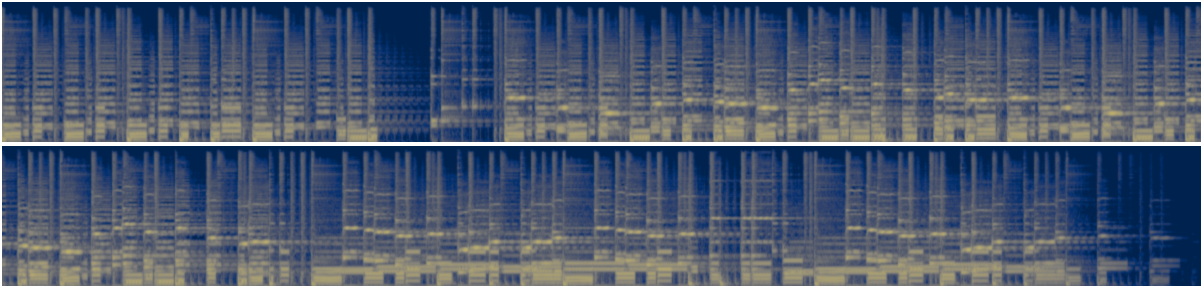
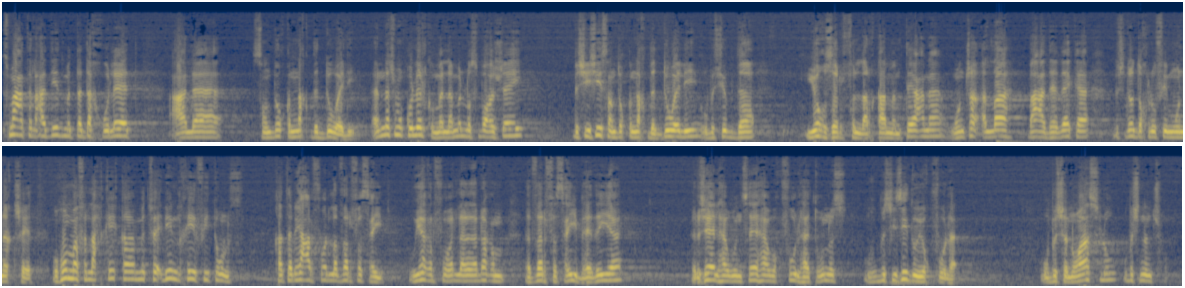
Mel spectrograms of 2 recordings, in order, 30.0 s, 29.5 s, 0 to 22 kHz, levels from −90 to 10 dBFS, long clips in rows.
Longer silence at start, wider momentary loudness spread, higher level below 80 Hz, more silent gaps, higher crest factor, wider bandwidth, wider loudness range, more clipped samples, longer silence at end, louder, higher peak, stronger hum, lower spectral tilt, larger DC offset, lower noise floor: about the same, 0 s vs 0 s; about the same, 9 LU vs 8 LU; first, -38 dBFS vs -50 dBFS; neither; about the same, 16 dB vs 12 dB; first, 19.5 kHz vs 16.5 kHz; first, 6 LU vs 2 LU; neither; first, 0.55 s vs 0.2 s; second, -21 LUFS vs -12 LUFS; second, -6 dBFS vs 0 dBFS; neither; about the same, -5.5 dB/octave vs -5 dB/octave; first, 0.3% vs under 0.1%; first, -57 dBFS vs -41 dBFS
